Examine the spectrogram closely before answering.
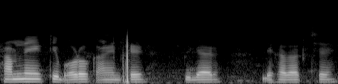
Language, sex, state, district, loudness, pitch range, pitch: Bengali, female, West Bengal, Alipurduar, -24 LUFS, 110-120 Hz, 115 Hz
